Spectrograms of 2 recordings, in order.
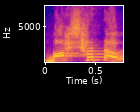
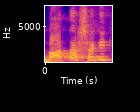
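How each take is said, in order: First: The second syllable is sa, the third ta. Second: The second syllable is ta, the third sa.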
